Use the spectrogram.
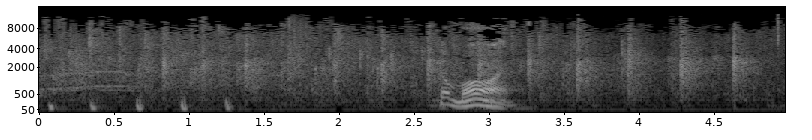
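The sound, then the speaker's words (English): A crowd breaks into steady, dense applause, many hands clapping at once, with a voice calling out briefly and a rising whoop or cheer partway through. “Yo, let's give God a round of applause.”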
